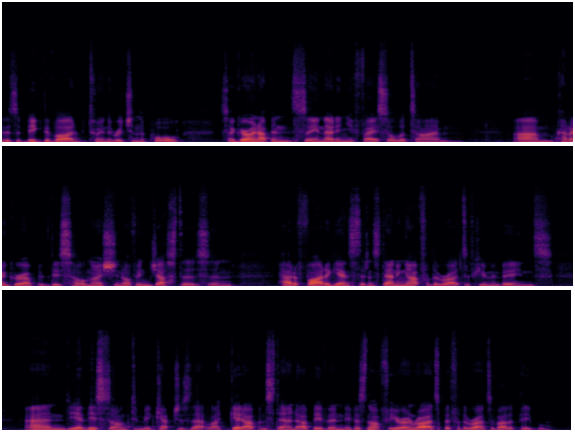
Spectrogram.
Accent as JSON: {"language": "English", "area": "North Shore", "region": "New South Wales", "country": "Australia", "tie": "born or raised there", "also_born_or_lived": "Peru", "second_language": "English", "said": "I grew up in the North Shore, so there weren't many Latino kids around there."}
